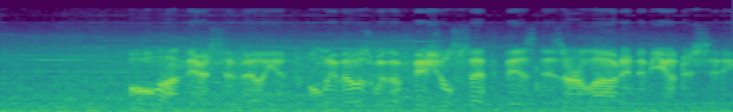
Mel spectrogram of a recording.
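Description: A man with a stern, robotic voice speaks commandingly.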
